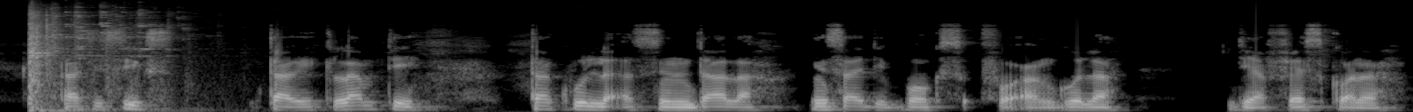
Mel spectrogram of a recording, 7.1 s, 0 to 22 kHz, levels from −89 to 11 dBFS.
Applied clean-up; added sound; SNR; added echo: none; Shatter / Crushing; 9 dB; none.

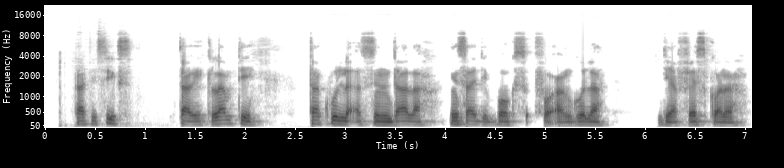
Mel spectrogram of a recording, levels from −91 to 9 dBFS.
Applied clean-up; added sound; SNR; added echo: neural mask model DeepFilterNet 3.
